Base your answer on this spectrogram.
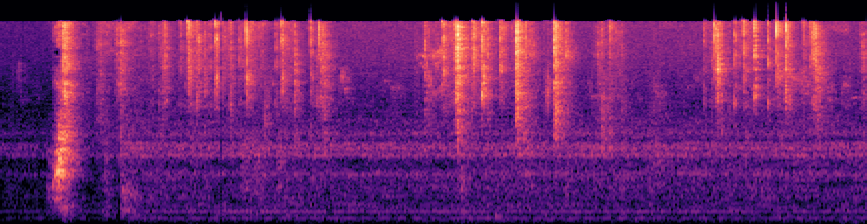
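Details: Pet dog named Ku, indoors at a slightly open door, meeting the cat Nora it wants to reach: one loud sharp bark at the start, then soft scuffling and clicking sounds of movement in a quiet room.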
